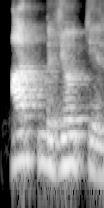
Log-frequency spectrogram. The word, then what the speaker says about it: Atma Jyoti: Atma. Atma, not Uh-huh. Atma.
